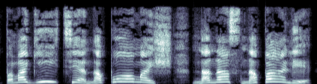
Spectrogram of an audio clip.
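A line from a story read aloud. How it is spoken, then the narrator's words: Boy yelling at full strength. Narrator (Russian): мальчишка что было мочи завопил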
